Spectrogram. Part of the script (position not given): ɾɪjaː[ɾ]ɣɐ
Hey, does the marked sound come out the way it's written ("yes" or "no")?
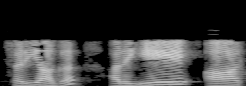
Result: no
